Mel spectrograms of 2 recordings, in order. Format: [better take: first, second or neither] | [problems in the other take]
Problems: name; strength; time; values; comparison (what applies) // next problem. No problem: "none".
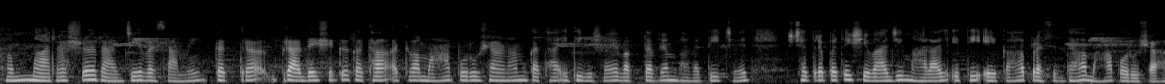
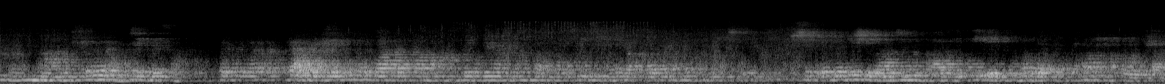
first | noise reduction (neural separator model SepFormer DNS4)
